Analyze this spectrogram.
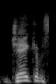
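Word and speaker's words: Jaccob: I call him Jakub. Why do you got to? Who cares? Do you know who I'm talking about when I say it? You correcting me of all people. – Butchering the name. You got to get it right so people know who you're talking about.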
